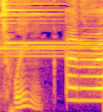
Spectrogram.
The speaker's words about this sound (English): All right, so what you just heard was a transition. That means we're going to the next stage of our podcast.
